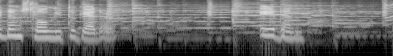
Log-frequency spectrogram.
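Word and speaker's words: еден: Here are all 10 numbers with the pronunciation. Eden, which means 1.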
